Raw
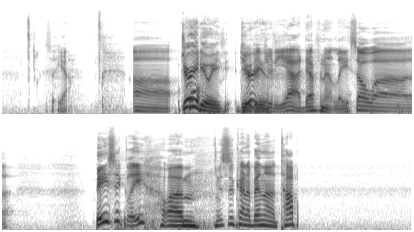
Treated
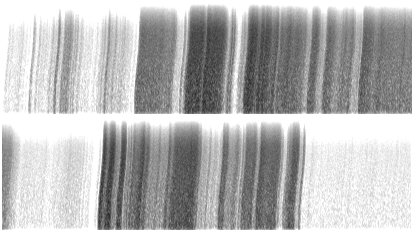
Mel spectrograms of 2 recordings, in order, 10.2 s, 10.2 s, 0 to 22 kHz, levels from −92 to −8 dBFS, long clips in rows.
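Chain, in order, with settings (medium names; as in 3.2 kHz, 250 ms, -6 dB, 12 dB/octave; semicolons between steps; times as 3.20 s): vocoder on a note that slides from C#4, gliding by +6 st; in parallel at -11.5 dB: sine folder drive 7 dB, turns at -12.5 dBFS; on the sum: treble shelf 3.9 kHz +11 dB; noise-vocoded speech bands 1; phase dispersion highs, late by 71 ms, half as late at 2.3 kHz; trim +3.5 dB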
